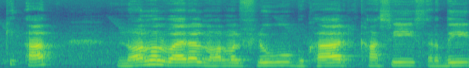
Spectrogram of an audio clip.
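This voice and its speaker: A man's voice: fairly high pitch, a little hiss or hum. A man from India giving earnest health advice in an informal explanatory talk, slipping English phrases into his speech.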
